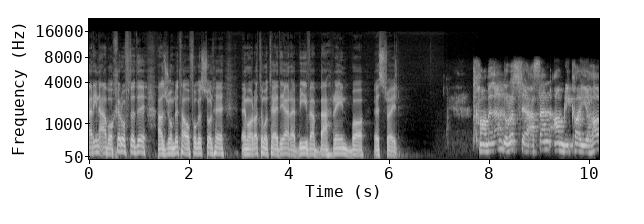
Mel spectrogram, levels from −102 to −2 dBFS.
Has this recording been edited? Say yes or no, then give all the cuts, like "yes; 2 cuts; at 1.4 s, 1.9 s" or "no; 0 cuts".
no; 0 cuts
